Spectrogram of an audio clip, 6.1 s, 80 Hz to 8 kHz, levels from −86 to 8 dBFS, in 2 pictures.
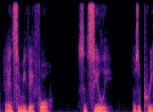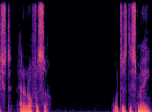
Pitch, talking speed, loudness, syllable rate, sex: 120 Hz, 135 wpm, -20 LUFS, 6.0 syllables/s, male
